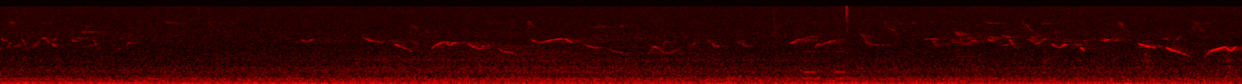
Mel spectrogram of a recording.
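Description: Small birds chirping over and over in short, quick rising and falling calls, faint over a steady low rumble of outdoor background noise.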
